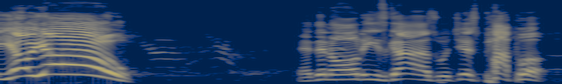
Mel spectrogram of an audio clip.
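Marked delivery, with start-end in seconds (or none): 0.0-1.0 loud high yell of Yo; gang call. Retold or imitated. Gang member calling his boys out loud. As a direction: call out to the crew loudly. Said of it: "he'd turn around and say".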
